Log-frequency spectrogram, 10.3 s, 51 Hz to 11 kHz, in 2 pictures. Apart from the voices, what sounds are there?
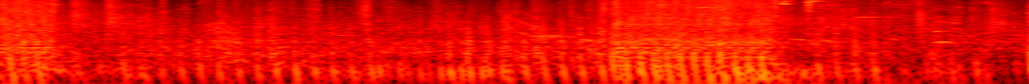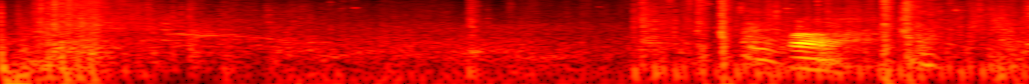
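gunfire from the video game Battlefield 1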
